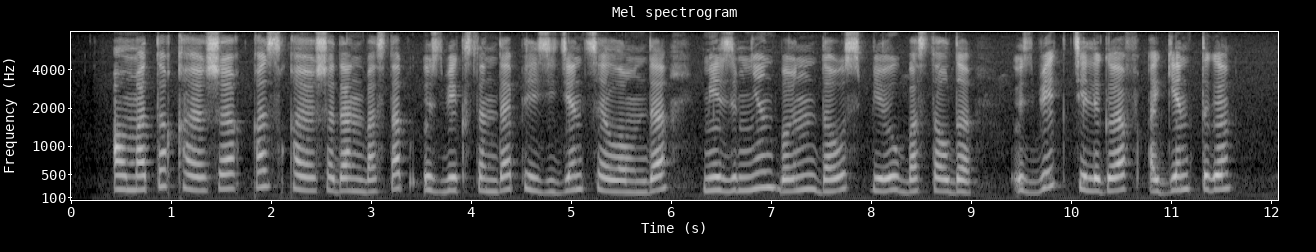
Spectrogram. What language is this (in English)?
Kazakh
